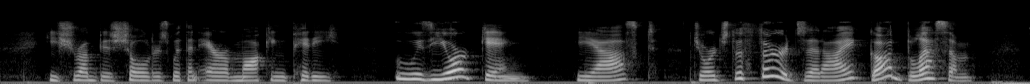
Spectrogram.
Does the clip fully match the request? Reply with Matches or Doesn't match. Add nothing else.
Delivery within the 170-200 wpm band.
Doesn't match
